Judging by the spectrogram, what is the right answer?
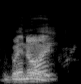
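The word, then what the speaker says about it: Benoist: Benoit.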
